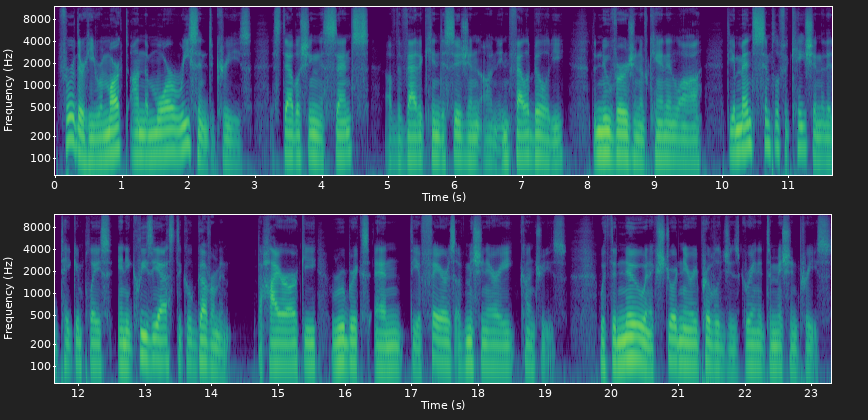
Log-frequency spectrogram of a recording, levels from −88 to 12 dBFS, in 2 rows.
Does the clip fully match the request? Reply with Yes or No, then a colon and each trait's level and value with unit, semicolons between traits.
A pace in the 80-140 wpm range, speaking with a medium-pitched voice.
No: slow, 135 wpm; low, 100 Hz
